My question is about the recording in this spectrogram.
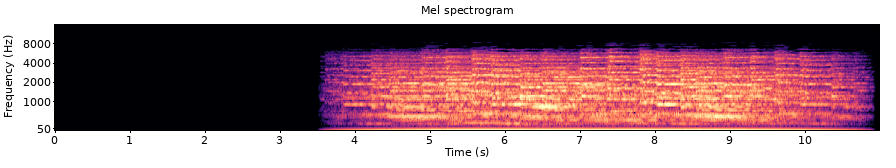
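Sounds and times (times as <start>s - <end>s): peal of bells ringing: 3.6s - 10.9s.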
